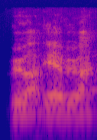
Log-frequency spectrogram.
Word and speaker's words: Rouen: But going down to Pro D2, and Rouen, is that how you say it? Rouen? Rouen, yeah.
